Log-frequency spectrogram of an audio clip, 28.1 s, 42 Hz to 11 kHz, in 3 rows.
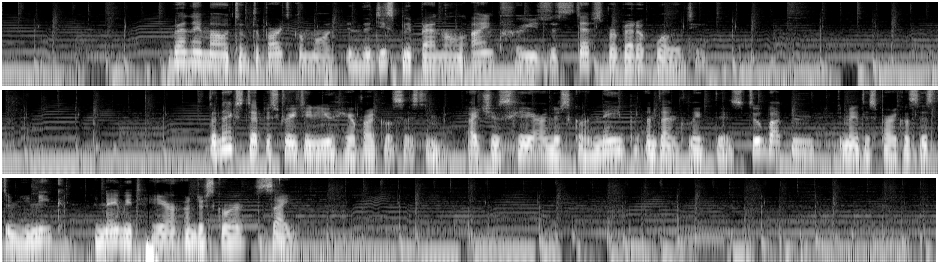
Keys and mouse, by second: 0.0-0.3 typing, 0.1 ctrl+z, 0.6 ctrl+z, 1.5 click, 1.8 z, 2.5 z, 12.3 click, 25.3-28.0 drag.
